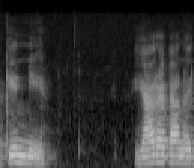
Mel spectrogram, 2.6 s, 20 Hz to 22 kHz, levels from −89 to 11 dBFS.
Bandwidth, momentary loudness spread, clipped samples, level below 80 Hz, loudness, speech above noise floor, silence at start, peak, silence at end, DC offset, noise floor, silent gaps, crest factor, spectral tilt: 13.5 kHz; 12 LU; under 0.1%; -68 dBFS; -20 LUFS; 41 dB; 0 s; -4 dBFS; 0 s; under 0.1%; -59 dBFS; none; 16 dB; -6 dB/octave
